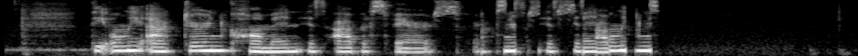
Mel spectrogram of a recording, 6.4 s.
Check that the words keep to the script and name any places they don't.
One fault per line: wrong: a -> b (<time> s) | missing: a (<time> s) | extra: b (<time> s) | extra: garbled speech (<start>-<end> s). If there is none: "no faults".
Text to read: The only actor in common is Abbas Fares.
extra: garbled speech (3.5-4.9 s)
